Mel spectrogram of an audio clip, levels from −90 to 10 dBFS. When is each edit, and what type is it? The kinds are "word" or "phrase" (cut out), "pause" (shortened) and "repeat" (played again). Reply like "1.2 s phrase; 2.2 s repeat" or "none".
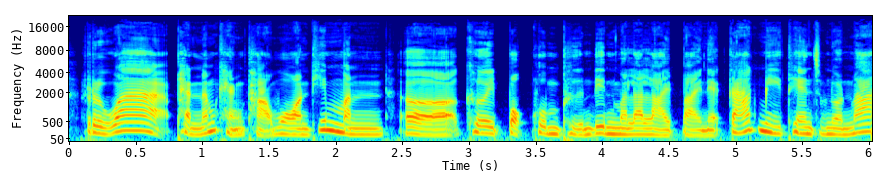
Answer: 2.4 s pause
